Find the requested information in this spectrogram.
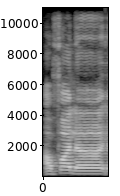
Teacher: الف مدہ ہے، اسے ایک الف کی مقدار کھینچ کر پڑھا جائے گا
